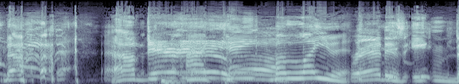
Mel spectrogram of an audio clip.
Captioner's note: laughing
